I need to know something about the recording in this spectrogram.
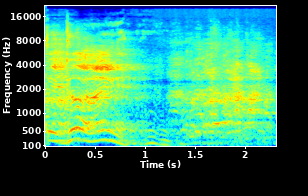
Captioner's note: audience laughing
